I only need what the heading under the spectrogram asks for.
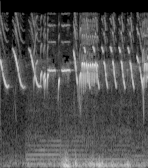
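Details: Canary kept indoors, female calling to mate as a male sings; series of clear downward-sweeping whistles, then dense buzzy trills and more falling slurred notes, with low background noise.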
